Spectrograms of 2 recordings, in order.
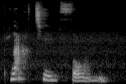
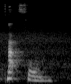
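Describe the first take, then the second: First: An extra vowel is inserted between plat and form. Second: The two parts run together without an extra vowel. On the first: The speaker calls it wrong. "not platiform" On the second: The speaker calls it right. "run them together"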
